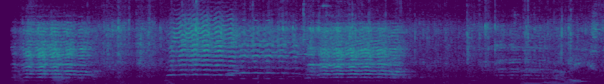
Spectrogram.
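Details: Goat bleating three times in quick succession, each call a wavering, nasal, strongly harmonic bleat lasting under a second, the second the longest, with faint low background noise between calls.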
